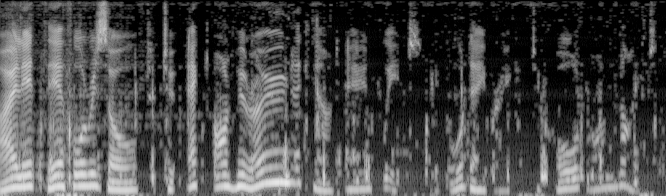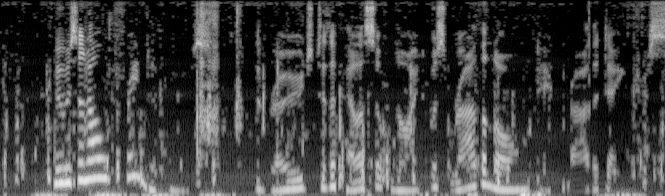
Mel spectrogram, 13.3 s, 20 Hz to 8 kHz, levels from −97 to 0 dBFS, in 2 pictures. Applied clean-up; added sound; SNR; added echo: classical method spectral subtraction.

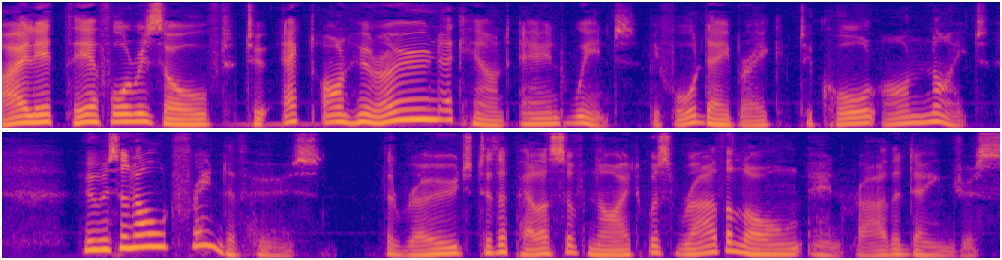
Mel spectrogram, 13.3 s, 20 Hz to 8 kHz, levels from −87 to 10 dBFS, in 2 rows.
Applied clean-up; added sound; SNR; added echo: none; none; none; none.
